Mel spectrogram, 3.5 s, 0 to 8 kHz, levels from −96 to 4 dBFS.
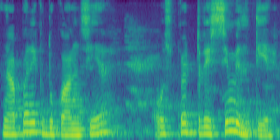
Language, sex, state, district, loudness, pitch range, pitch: Hindi, male, Uttar Pradesh, Shamli, -14 LUFS, 140-185 Hz, 150 Hz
